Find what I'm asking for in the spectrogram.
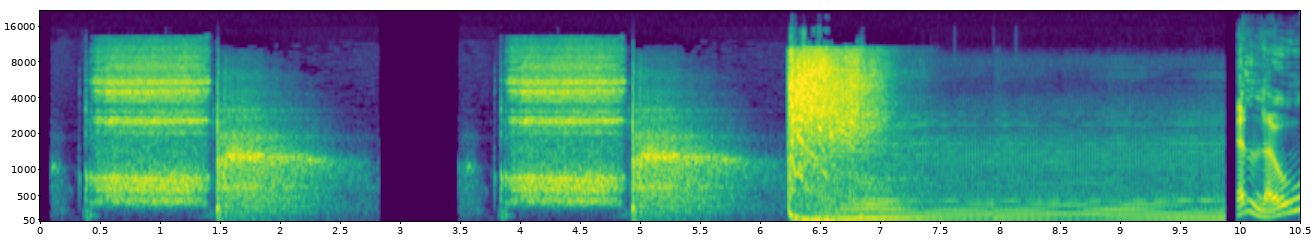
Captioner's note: Darth Vader breathing; Lightsaber ignites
